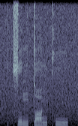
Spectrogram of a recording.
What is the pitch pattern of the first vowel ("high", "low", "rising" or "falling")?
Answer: high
